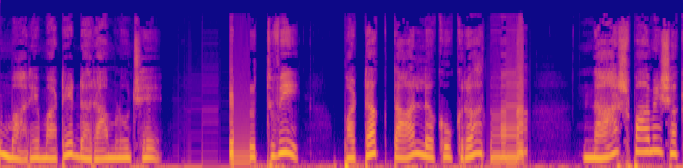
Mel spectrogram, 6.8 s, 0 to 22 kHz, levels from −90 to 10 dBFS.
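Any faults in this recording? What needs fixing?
Robotic sound from repeated short buffers at 1.73–2.54 s and 4.87–5.30 s. The speech becomes a rigid 100 Hz buzz, fully in the first span and mostly in the second. This is likely a 10 ms buffer replayed while fresh audio was late. Enlarge or stabilise input buffering to prevent it.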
